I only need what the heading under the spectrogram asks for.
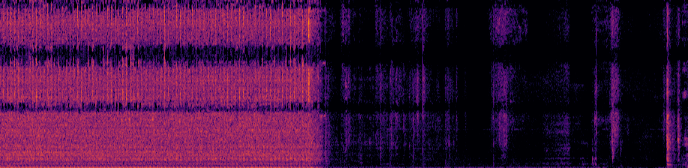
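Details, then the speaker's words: TVS Callisto scooter after cleaning its dirty fuel pump. Before, it stumbled, ticked and died off throttle. Now a steady, even engine beat for about six seconds with no stumbling or misfire, then a clean shutoff: running normally. "Nah, alhamdulillah ternyata motor Kalisto saya sudah lancar."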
